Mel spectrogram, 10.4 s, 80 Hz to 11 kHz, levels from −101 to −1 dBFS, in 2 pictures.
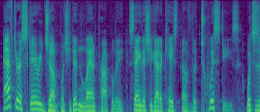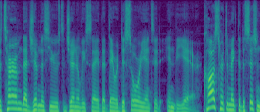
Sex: male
